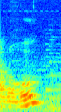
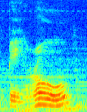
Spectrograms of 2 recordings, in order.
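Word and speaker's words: ρ: dilambangkan dengan simbol Wow Ini bacanya ruh bukan Pi Kebanyakan anak-anak yang bacanya Peru diambil dari salah satu huruf Yunani sekali lagi simbol massa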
